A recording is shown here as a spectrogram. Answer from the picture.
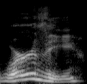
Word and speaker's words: worthy: worth um so the the th in worth is the unvoiced th worth however in worthy now we have the voiced th the worthy you are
